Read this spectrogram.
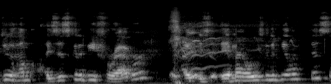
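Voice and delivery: high-pitched imitation of mild panic; worried tripping friend. Tripping Richard asks friend if it's forever, retold worry. Voicing Richard fearing endless trip.

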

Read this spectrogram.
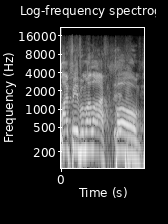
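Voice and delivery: high-pitched mock panic cry; mock self-defense yell. Comic pretends to justify kicking a heckler, mock self-defense yell. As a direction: cry out a pretend plea mid-kick. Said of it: "if you yell self-defense as you fly kick".

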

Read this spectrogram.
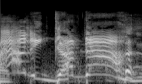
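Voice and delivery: slow, high, hammed-up mock English accent; a terrible cowboy-meets-Cockney greeting; bad English accent. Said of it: "just going downhill".

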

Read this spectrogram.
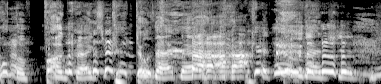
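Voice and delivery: very high panicked pleading; rising panic, voice climbing; begging Banks to stop, high and panicked; full panic. Retold or imitated. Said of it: "I was in full panic".

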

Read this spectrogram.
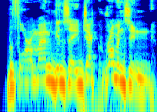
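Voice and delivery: high, hearty urging; jovial old master. Acted. Fezziwig hurries the lads with the shutters, jovial and high.

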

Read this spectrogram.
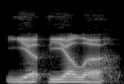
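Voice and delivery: "Yella" said slowly as YEL-la; correcting to "Yella", slow and deliberate; Yella corrected. Shown as a demonstration. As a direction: spell out "Yella" carefully. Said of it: "Y E L L A".

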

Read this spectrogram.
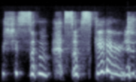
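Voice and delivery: very high, drawn-out mock fright; mock scared. Co-host spoofing the caffeine pills scene, mock scared. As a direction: play a hammy, slow meltdown.

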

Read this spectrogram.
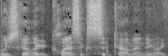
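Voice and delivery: ordinary delivery

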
